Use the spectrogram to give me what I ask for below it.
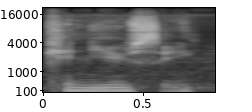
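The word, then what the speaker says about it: Kingussie: Uh there's a there's a town called I believe you pronounce it Kinusi but it's spelled Kingi.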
